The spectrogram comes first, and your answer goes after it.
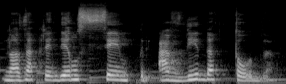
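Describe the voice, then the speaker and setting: A woman's voice: mid-range voice, fairly even intonation, unhurried, darkish tone, soft background music. A woman educator, a guest in an interview, explaining her method in a patient, teacherly way and repeating examples.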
